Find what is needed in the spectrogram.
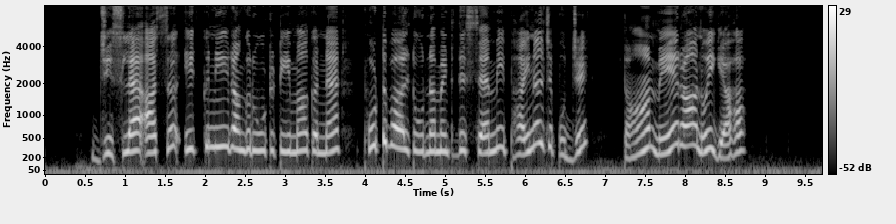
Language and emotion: Dogri, surprised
